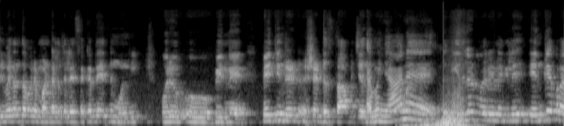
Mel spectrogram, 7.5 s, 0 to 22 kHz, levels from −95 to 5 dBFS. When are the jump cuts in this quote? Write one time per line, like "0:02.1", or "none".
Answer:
0:05.8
